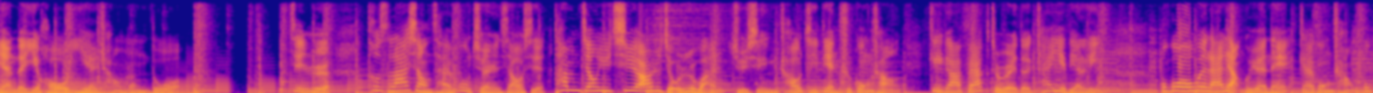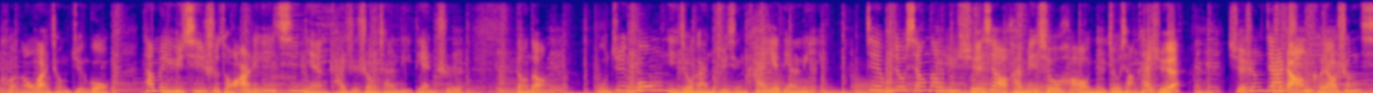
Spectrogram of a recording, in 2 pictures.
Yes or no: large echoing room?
no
